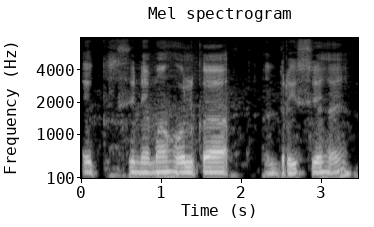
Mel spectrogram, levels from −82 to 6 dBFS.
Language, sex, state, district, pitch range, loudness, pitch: Hindi, male, Chhattisgarh, Balrampur, 105-110 Hz, -16 LUFS, 105 Hz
